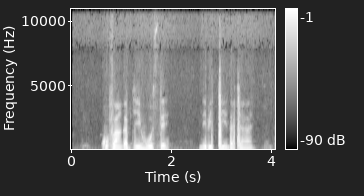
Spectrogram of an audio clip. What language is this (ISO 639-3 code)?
kin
